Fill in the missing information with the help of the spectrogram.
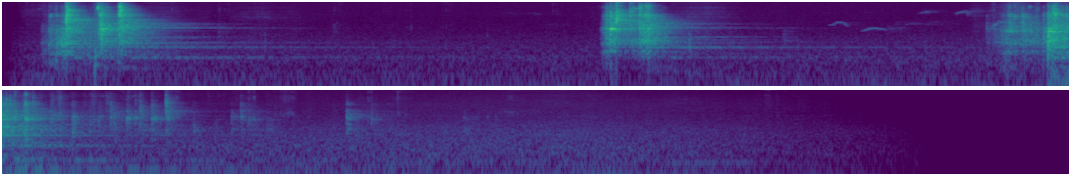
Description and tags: Outdoors Gate Chain-Clang-Lock-Rattle
A selection of nature and outdoor sounds.
clang, farm, fence, field, field-recording, foley, gate, lock, metal, outdoors, rattle, shake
